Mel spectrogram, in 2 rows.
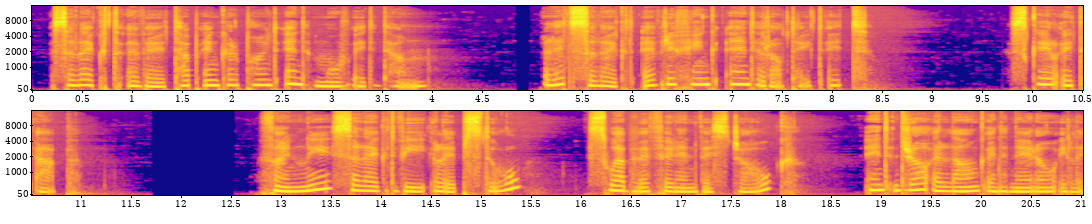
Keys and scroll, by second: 2.7 Down, 14.6 l.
